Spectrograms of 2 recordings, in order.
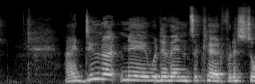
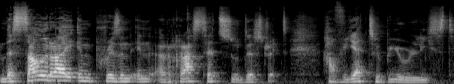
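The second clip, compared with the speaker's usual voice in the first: usual speaking voice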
